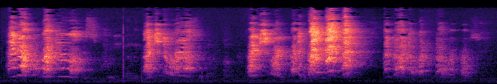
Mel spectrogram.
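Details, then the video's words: Mimicking a couple's argument, a cockatoo lets out clustered, gravelly voice-like outbursts in three or four groups separated by brief silences, sounding like angry overlapping talk. "Cockatoo Mimicking A Couple Arguing"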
